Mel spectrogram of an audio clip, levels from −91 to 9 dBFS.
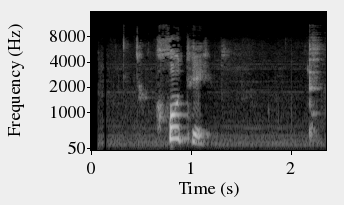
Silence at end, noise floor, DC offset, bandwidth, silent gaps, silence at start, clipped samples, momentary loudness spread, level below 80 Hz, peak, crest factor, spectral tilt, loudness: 0.05 s; -53 dBFS; under 0.1%; 11.5 kHz; none; 0.45 s; under 0.1%; 21 LU; -76 dBFS; -2 dBFS; 26 dB; -3 dB/octave; -24 LUFS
